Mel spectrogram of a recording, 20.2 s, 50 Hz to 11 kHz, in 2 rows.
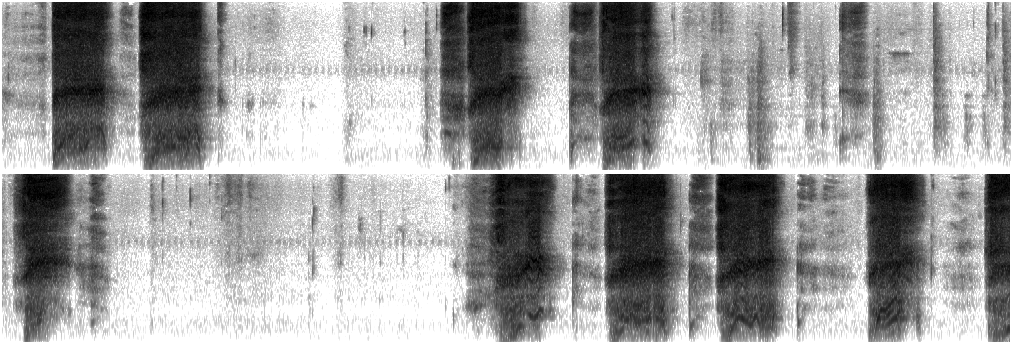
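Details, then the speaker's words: Repeated harsh, forceful involuntary throat-clearing bursts in clusters in an adult recovering from whooping cough at week 5, day 6; the adult attributes them to swollen, tight vocal cords. "I think it's also because the vocal cords are very swollen and tight and they they can make some very odd weird whistling or strange sounds"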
